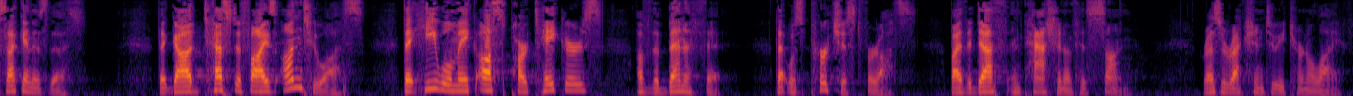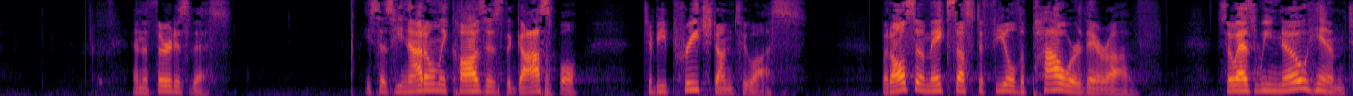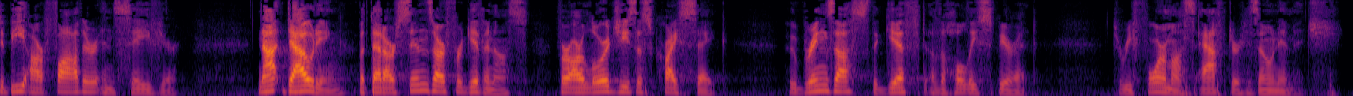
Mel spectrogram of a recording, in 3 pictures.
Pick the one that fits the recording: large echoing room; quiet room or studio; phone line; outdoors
large echoing room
